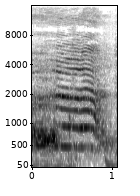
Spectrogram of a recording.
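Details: A 4-year-old boy's loud, wailing cry trailing off into a sob while made to clean his room before bed; ordinary upset crying.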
